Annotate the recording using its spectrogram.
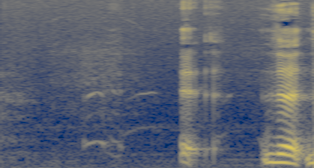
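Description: A pause in speech that is close to quiet, broken a little over a second in by a short throat or breath sound from the speaker. Her voice comes back just before the end.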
